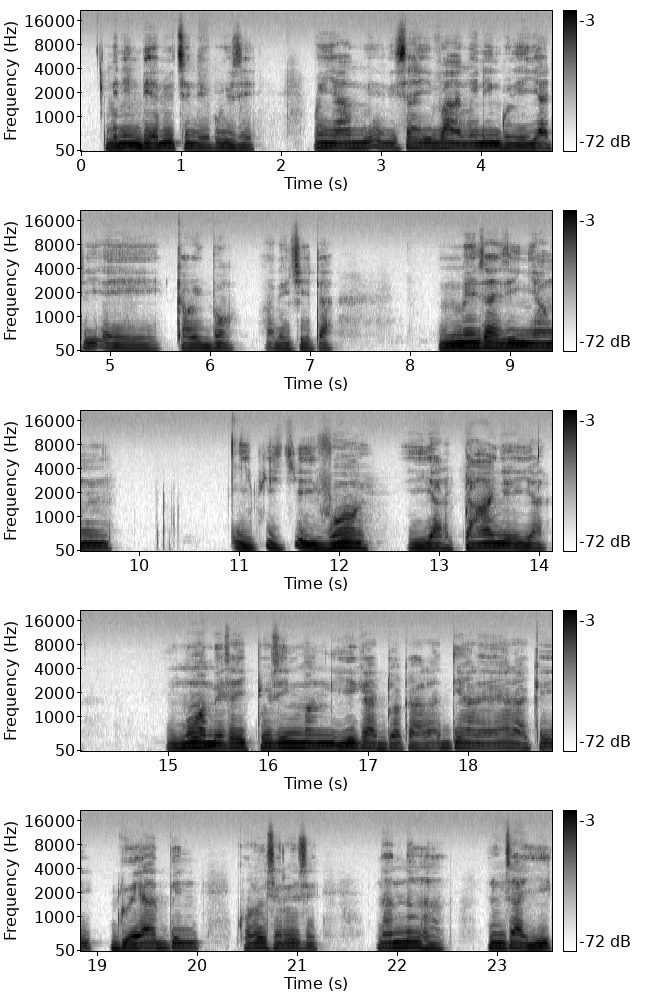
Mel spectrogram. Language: Dũya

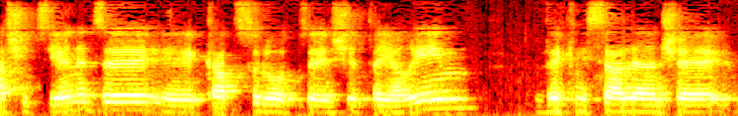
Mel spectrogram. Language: Hebrew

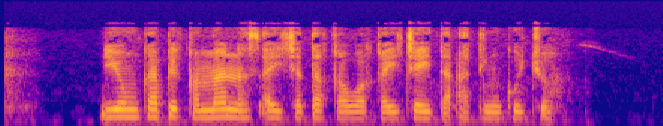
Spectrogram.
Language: Puno Quechua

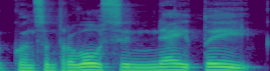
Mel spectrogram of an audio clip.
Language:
Lithuanian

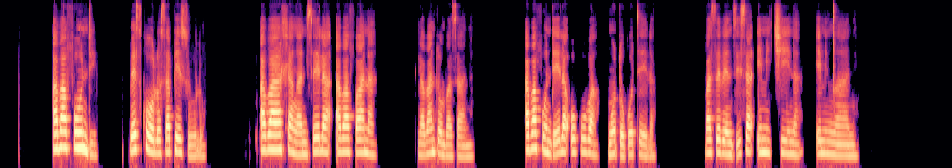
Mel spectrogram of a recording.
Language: North Ndebele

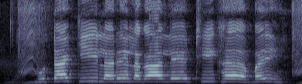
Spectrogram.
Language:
Magahi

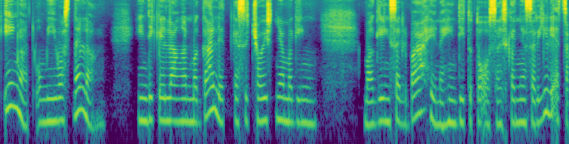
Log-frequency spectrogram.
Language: Filipino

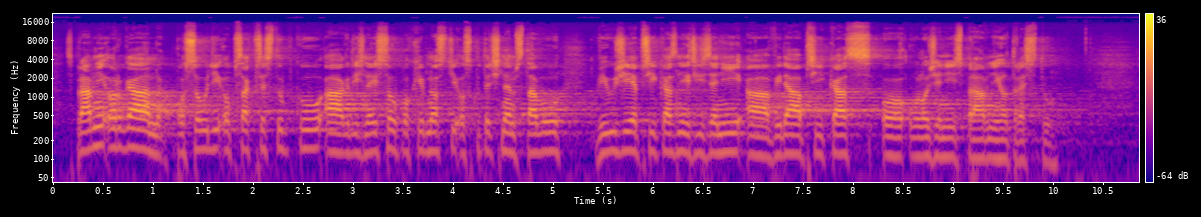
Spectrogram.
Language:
Czech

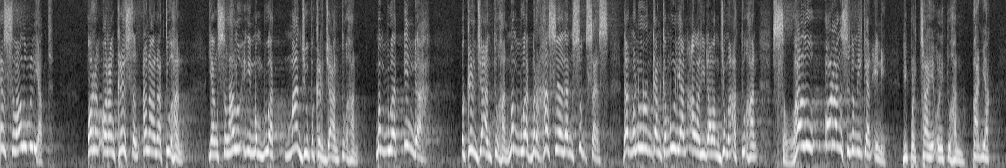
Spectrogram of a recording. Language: Indonesian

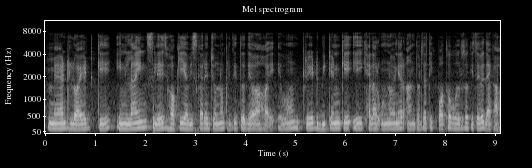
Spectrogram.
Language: Bangla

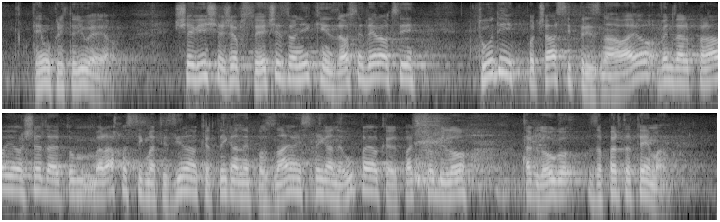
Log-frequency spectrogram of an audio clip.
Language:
Slovenian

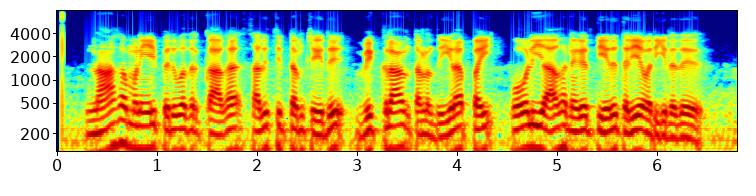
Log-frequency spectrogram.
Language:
Tamil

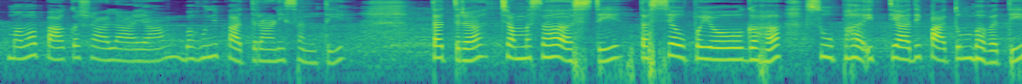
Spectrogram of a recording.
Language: Sanskrit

